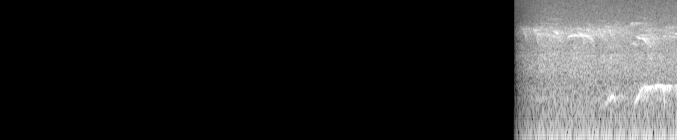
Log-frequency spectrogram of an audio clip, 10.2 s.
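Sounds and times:
low hooting arched bird calls: 7.8 - 10.1.

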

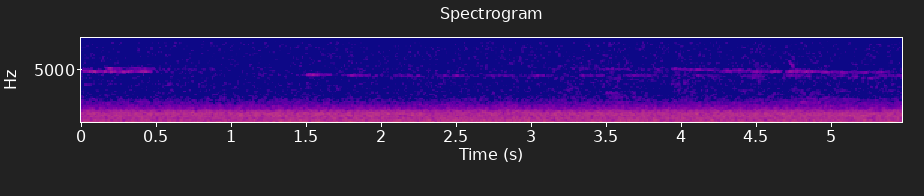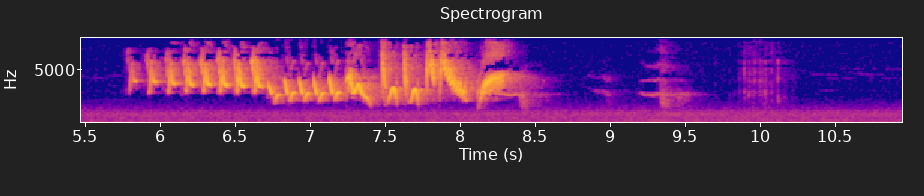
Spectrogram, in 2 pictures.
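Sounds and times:
common chaffinch singing: 5.8 - 9.6.

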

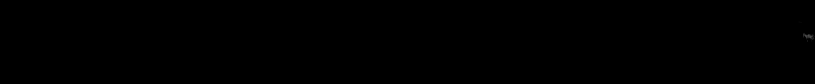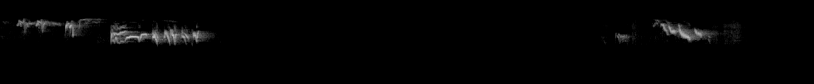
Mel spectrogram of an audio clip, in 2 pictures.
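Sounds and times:
European robin singing: 8.0 - 10.4, 14.2 - 15.6.

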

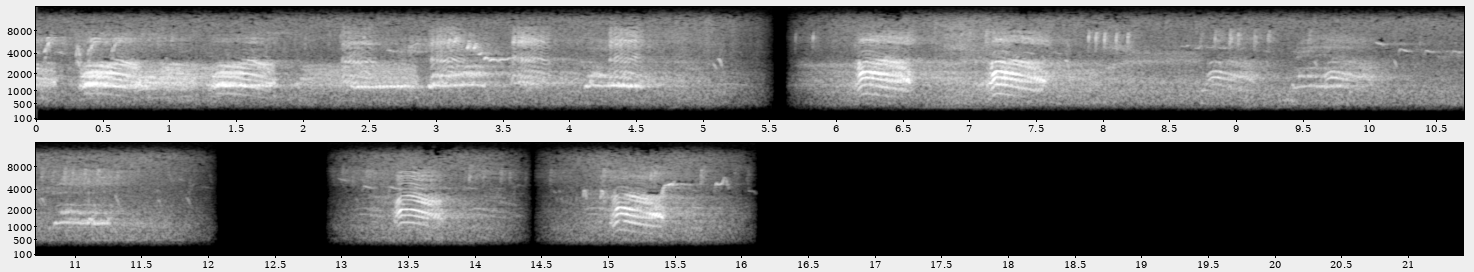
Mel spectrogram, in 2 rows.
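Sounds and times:
bird giving harsh nasal cawing calls: 0.0 - 5.0, 5.7 - 11.6, 13.2 - 15.9.

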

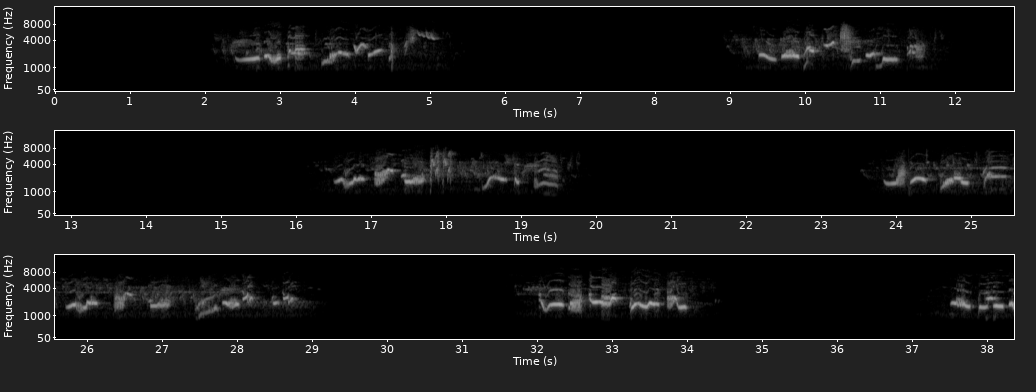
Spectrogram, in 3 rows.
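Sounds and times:
bird song of squeaky slurred whistles: 2.1 - 5.4, 8.9 - 12.0, 16.2 - 20.0, 23.5 - 29.2, 31.7 - 34.5, 37.1 - 38.3.

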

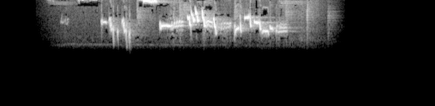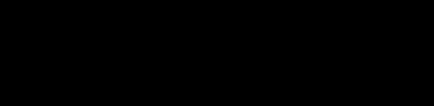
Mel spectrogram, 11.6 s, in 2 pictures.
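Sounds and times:
European robin song: 0.6 - 4.4.

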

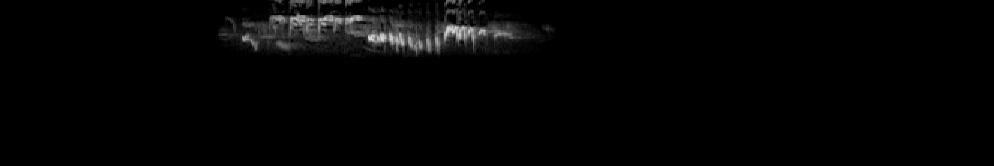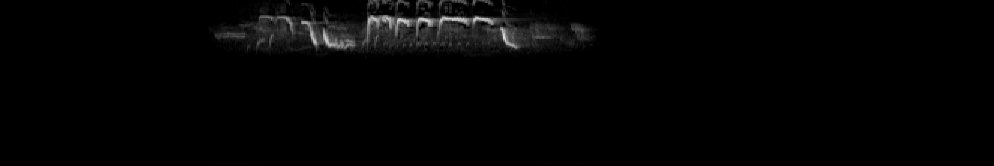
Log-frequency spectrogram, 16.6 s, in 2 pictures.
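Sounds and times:
European robin singing: 1.8 - 4.5, 10.1 - 13.3.

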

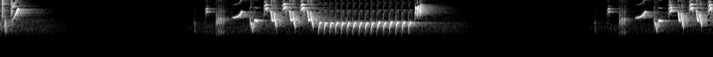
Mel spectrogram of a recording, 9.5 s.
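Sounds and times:
common nightingale singing: 0.0 - 0.6, 2.5 - 5.9, 7.8 - 9.5.

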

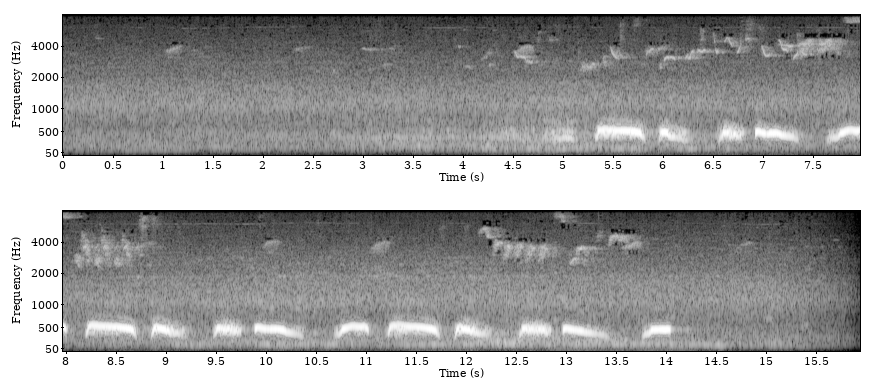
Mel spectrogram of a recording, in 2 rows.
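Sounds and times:
bird giving low cooing notes: 4.4 - 14.2.

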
